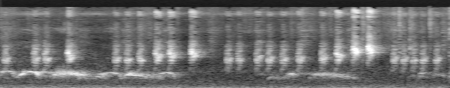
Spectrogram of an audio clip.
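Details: White Chinese hwamei in a singing contest, wings spread: rapid bursts of sharp, ringing notes over lower warbled, slurred phrases, continuing throughout with faint background hum.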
